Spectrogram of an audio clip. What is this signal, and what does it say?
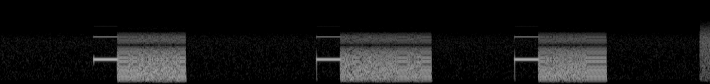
POCSAG pager data (2400 baud), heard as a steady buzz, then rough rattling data, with a squelch burst at the end.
